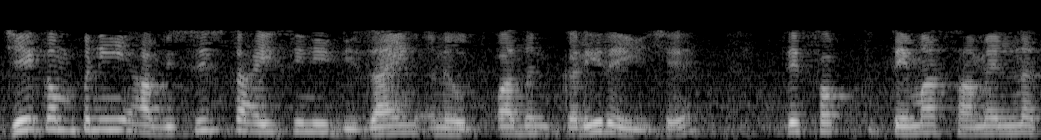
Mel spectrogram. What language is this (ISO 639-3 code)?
guj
